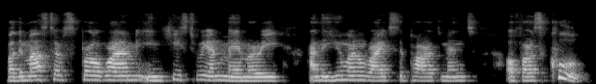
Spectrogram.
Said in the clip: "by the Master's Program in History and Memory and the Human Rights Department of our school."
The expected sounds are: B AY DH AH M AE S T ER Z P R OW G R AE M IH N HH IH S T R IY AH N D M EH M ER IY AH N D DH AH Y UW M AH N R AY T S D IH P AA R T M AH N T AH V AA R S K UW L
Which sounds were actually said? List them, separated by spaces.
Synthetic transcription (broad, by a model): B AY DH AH M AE S T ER S P R OW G R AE M IH N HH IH S T R IY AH N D M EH M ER IY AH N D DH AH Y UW M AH N R AY T S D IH P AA R T M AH N T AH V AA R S K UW L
